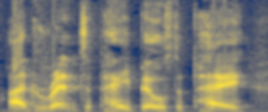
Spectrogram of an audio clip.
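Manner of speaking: ordinary delivery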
